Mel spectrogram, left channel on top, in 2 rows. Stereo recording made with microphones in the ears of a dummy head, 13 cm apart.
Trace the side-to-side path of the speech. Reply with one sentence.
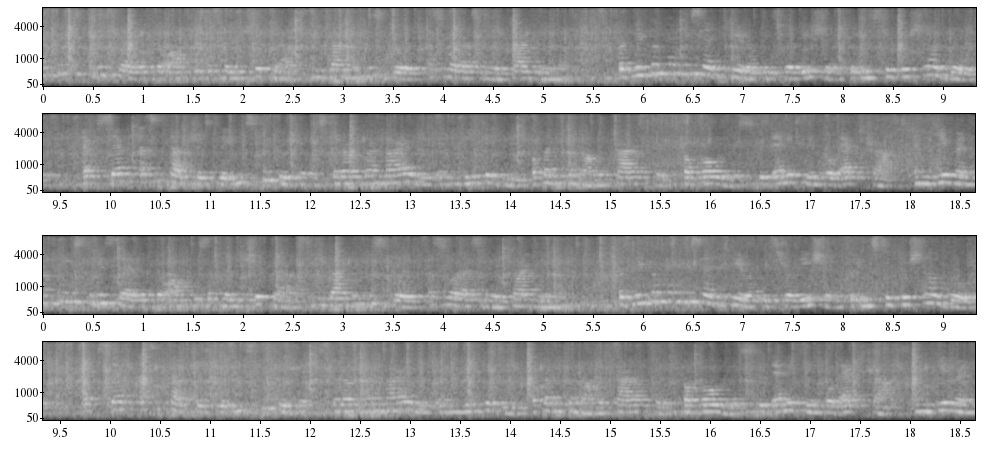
You can hear the speech move from left to right and back again.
